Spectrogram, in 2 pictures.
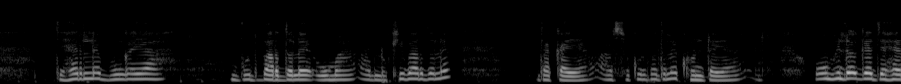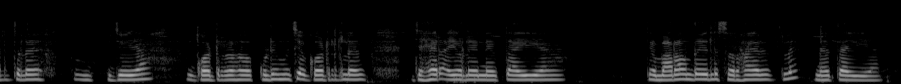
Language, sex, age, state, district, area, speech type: Santali, female, 18-30, West Bengal, Purulia, rural, spontaneous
